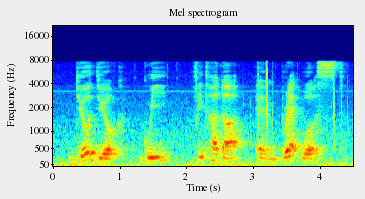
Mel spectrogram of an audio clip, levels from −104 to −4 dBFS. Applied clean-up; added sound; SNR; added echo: none; Wind; 14 dB; none.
